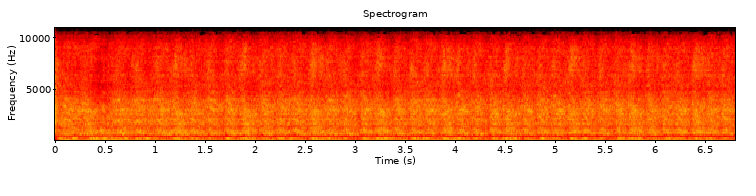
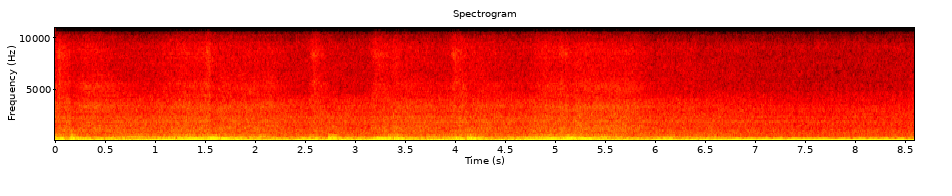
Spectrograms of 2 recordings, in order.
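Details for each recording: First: Ultima GTR V8 sitting unused 7 years in a warehouse, first start attempt with battery connected and no oil leaks seen: long steady cranking before it finally fires, then oil pressure present and poor revving because super cold; extended cranking before starting. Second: Ultima GTR V8 supercar sat 7 years unrun in a warehouse, cold, no coolant yet, oil pressure confirmed: even idle then several clean throttle blips, pitch rising and settling without stumble or knock; healthy, no apparent injector problems.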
